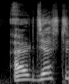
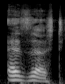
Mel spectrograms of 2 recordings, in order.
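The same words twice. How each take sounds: First: एडजस्ट said with a sounded d, "ad-just"; wrong pronunciation. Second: एडजस्ट said "ajust" with the d silent. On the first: Teacher to class, showing the wrong way with the d sounded in एडजस्ट. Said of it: "एडजस्ट नहीं". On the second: Teacher to class, giving the right way with a silent d in एडजस्ट. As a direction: drop the d in एडजस्ट, saying "ajust". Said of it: "ये नहीं पढ़ा जाता है". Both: Shown as a demonstration.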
